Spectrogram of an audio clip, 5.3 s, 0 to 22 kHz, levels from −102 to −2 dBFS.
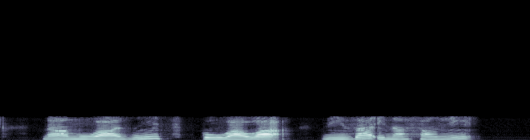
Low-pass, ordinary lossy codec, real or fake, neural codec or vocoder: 3.6 kHz; AAC, 32 kbps; fake; codec, 16 kHz, 16 kbps, FreqCodec, smaller model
